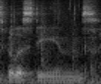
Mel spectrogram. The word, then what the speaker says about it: Philistines: Should we drag a little bit about the way he keeps mispronouncing Philistines practicing? – Philistines. – How did we tell you to remember it? – Christine.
